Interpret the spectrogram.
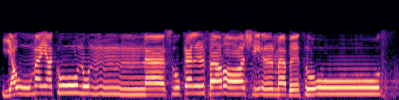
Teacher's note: سا کو ادا کرتے ہوئے نرمی کے ساتھ ادا کریں گے، سیٹی کی آواز اس میں پیدا نہ ہو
